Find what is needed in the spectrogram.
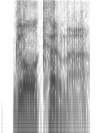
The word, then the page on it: glaucoma: British English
